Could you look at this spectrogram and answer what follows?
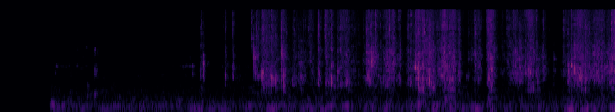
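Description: A woman eats two pizzas and fries, with close, faint crunching and chewing bites and rustling in irregular bursts, the quiet opening giving way to busier mouth sounds.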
